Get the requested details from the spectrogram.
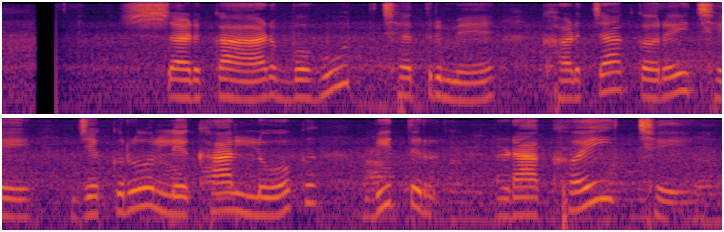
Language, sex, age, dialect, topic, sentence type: Maithili, female, 56-60, Angika, banking, statement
